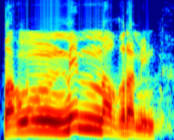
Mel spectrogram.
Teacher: نون ساکن کے بعد میم آ گئی تو ادغام مال غنہ ہوگا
